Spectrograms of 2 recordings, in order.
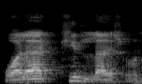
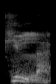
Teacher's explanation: Non mati bertemu lam. Cara bacanya non mati masuk ke lam. Sama dengan idgham bi gunnah tadi itu dimasukkan juga ke huruf sesudahnya. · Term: Idgham bila gunnah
